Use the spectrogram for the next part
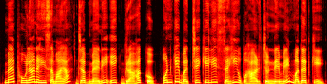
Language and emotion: Hindi, happy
